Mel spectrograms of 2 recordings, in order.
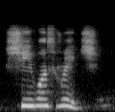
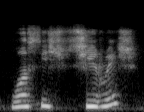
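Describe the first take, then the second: First: Said in the usual way. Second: Slow yes-no question rising on "rich"; question tune. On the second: Shown as a demonstration. Teacher shows the class a slow rising question. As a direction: ask "Was she, she rich?" slowly, lifting at the end. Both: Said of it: "la pregunta sería".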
